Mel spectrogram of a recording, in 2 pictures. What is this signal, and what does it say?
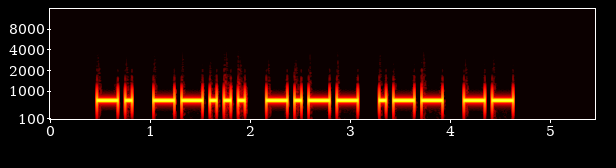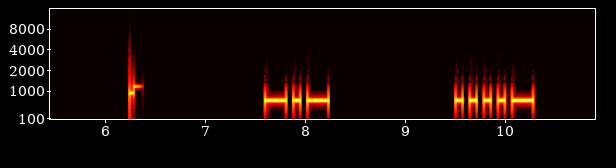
Morse code, heard as a keyed tone, about 17 wpm, spaced as for 12 wpm, 700 Hz. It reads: N7YWM K4
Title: USA Call Signs - 5 Characters - 6x Character Spacing - 17wpm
